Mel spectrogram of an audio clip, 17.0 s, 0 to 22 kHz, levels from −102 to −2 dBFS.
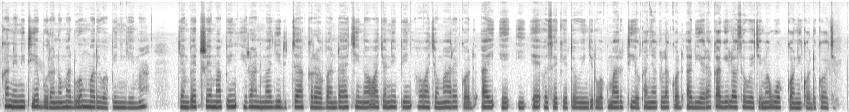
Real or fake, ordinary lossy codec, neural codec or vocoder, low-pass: fake; none; vocoder, 44.1 kHz, 128 mel bands every 256 samples, BigVGAN v2; none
